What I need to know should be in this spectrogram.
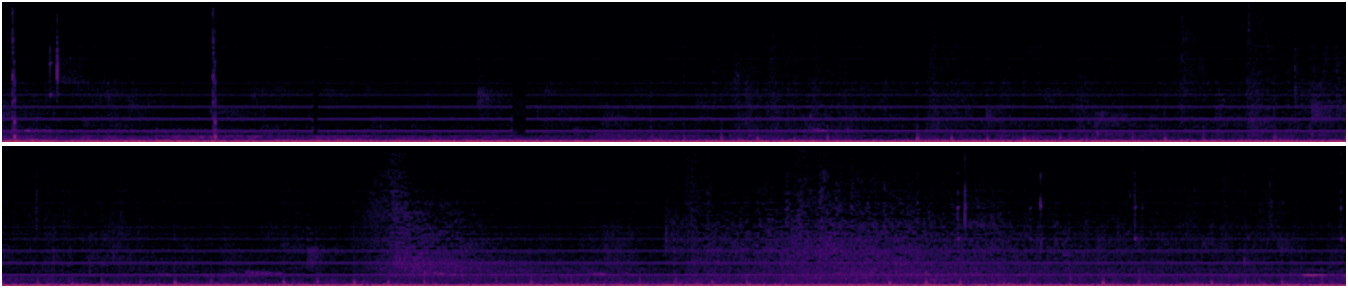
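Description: A deep, steady rumbling drone hums throughout.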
